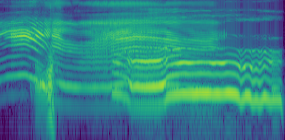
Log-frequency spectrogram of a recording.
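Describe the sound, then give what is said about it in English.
A voice imitates the sound of a whale orgasm with a long, wavering, high-pitched moan that swoops up and down in pitch, loud and sustained with strong harmonics, no words spoken. “The sound of a whale orgasm.”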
